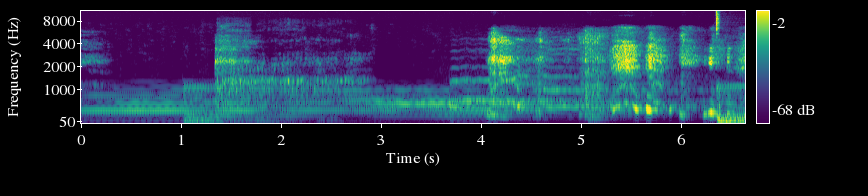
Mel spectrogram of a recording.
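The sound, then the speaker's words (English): A voice imitates a drum roll with a sustained, buzzing trill that wavers for several seconds, then breaks into breathy, laughing bursts toward the end. “That was my drum roll.”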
